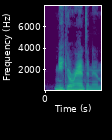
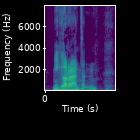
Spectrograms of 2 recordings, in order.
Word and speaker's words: Rantanen: The Nathan McKinnon, Gabriel Landeskog, Mikko Rantanen line, or as Pierre Maguire says, Mikko Rantanen. – Mikko Rantanen. – Tried so hard to get the Finnish pronunciation.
